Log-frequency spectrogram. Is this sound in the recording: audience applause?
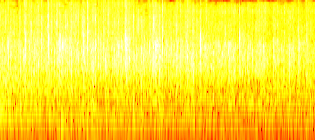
yes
